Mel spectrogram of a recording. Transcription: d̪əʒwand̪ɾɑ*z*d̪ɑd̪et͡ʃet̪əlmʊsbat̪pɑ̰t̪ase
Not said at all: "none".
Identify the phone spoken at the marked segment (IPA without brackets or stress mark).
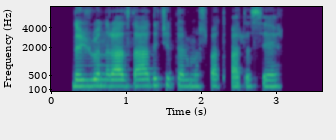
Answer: z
